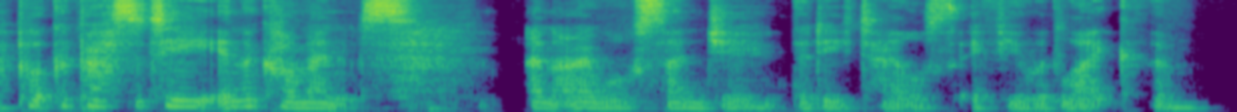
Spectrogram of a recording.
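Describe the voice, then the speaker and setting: A woman coaching a tapping and energy session on a livestream, with a low, gravelly voice and a slightly husky edge. She guides slowly and calmly, then chats easily with her viewers. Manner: slow, soothing guidance that turns chatty.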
